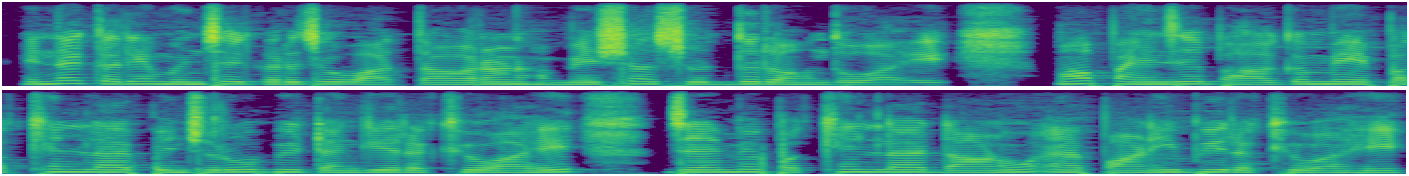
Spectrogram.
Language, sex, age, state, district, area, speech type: Sindhi, female, 30-45, Rajasthan, Ajmer, urban, spontaneous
